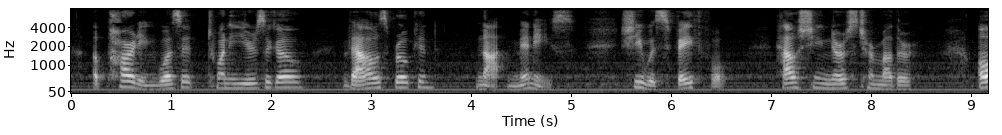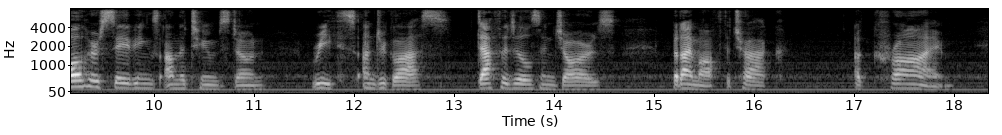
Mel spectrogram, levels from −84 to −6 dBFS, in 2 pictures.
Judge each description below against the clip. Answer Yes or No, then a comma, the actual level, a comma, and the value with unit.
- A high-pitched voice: No, medium, 155 Hz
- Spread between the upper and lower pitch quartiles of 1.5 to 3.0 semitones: No, average, 4.7 semitones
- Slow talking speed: Yes, slow, 125 wpm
